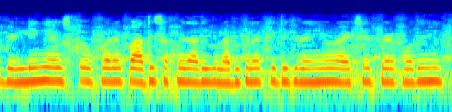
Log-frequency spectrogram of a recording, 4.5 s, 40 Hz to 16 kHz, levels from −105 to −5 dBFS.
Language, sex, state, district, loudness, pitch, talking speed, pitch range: Hindi, female, Maharashtra, Chandrapur, -31 LUFS, 210 Hz, 240 wpm, 205-210 Hz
